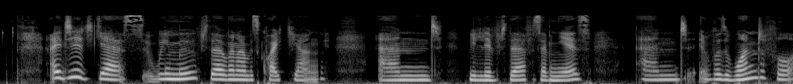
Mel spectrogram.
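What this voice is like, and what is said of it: Posh, correct British-sounding accent. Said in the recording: “this lovely, correct, posh accent comes out your mouth”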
